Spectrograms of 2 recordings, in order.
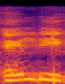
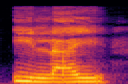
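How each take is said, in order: First: The name is said as 'Eli'. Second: The name is said as 'Ilai'. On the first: The speaker calls it wrong. "bacanya jangan Eli" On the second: The speaker calls it right. "Mestinya bacanya ilai ilai"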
